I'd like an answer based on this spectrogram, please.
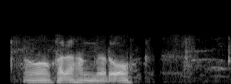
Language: Manipuri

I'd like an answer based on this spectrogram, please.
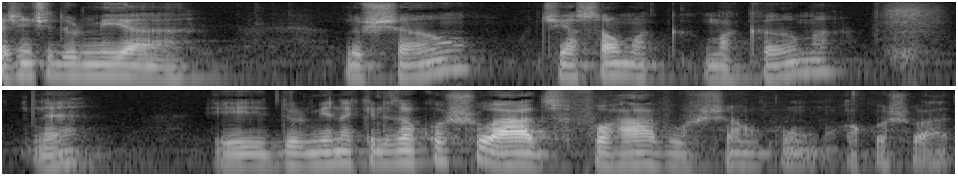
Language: Portuguese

